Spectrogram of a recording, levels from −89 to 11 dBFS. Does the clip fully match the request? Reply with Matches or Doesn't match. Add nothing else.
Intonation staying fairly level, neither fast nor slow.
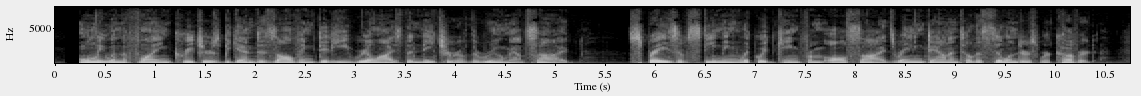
Doesn't match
